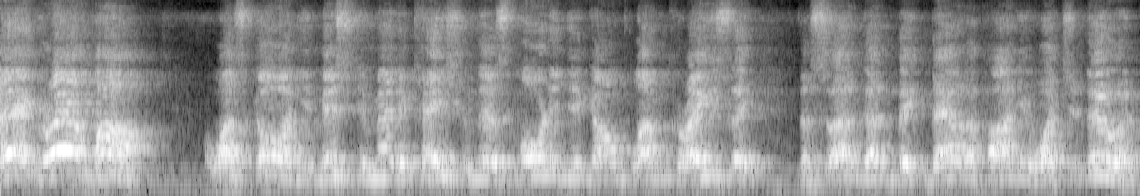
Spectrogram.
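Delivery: mock sarcastic ribbing, high-pitched teasing. Retelling how men at a country store teased an old man: imitating sarcastic teasing. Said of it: "they can be a little bit on the sarcastic side".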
